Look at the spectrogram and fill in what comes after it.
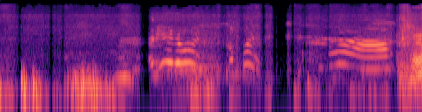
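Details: Havanese puppies at play give high, bending whines and yips in short bursts, some rising then falling, mixed with a person talking and other household noise.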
